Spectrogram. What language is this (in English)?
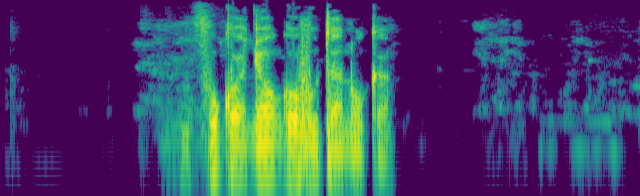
Swahili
